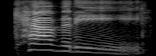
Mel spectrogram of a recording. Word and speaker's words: cavity: We hear a schwa in the middle. Cavity. So that is when the I is in the middle, sounding like schwa. It's an open syllable exception. We've got a closed syllable with a short A and the Y making the long E sound, which is expected.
